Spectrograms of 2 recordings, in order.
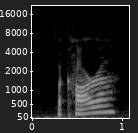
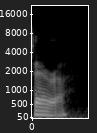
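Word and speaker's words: Becerra: And Xavier uh Barara, I believe, is how you say it.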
